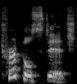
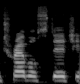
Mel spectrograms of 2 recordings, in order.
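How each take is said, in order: First: "triple" said TRIP-ul, short i, a touch higher; "triple stitch" with a clear TRIP-ul; triple, the new term. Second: "treble" said TREB-ul, short e; "treble stitch" with a clear TREB-ul; treble, the old term. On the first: Contrasting the old term, she gives the new: "triple" said TRIP-ul. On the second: Reading patterns, she recalls the old name: "treble" said TREB-ul. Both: Shown as a demonstration. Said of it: "Does anyone also remember that".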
